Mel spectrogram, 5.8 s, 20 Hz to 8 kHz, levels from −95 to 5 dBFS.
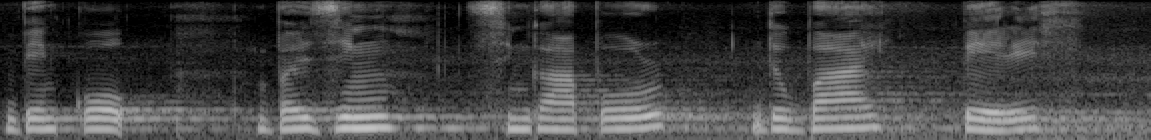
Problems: none marked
